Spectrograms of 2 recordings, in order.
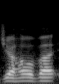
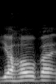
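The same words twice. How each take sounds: First: The name begins with a J sound. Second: The name begins with a Y sound. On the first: "instead of Jehovah" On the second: "the J should be pronounced as a Y"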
